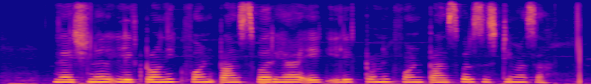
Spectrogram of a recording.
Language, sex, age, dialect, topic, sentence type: Marathi, female, 18-24, Southern Konkan, banking, statement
